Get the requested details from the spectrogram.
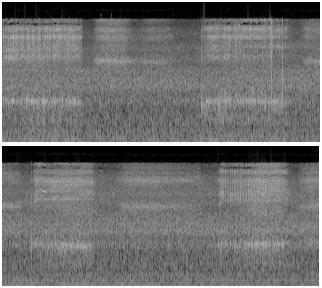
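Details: Rhythmic rough breathing noises repeating every few seconds over a steady low background hum; snoring during sleep.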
